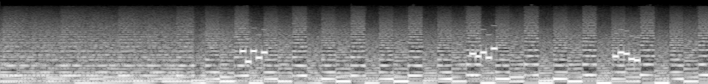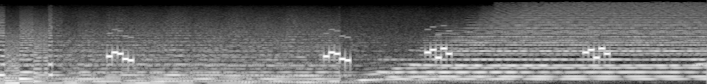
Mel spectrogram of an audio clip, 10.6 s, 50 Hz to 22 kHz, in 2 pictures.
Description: Five-tone selective call (EEA), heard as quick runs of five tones, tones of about 40 ms. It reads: 91948 75844 58732 58732 58732 80447 80447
